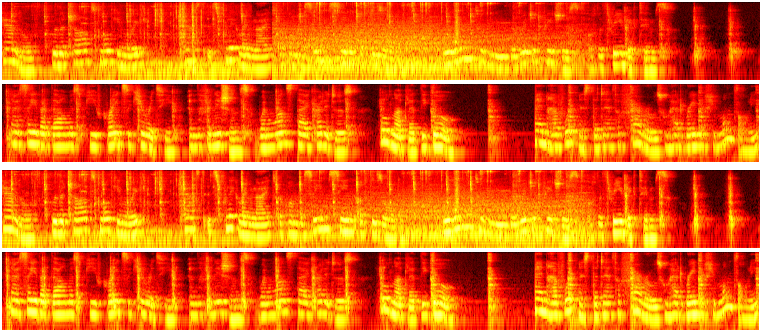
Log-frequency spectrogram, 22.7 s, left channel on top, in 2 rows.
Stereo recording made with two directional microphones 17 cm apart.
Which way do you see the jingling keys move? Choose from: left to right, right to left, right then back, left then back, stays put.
left then back.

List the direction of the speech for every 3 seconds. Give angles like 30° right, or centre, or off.
40° right, 40° right, 40° right, 40° right, 20° left, 20° left, 30° right, 30° right.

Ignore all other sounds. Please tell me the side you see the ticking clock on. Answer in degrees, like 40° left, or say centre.
50° right.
